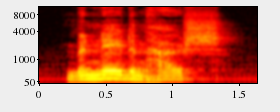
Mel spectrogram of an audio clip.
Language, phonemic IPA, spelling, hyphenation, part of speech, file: Dutch, /bəˈneː.də(n)ˌɦœy̯s/, benedenhuis, be‧ne‧den‧huis, noun, Nl-benedenhuis.ogg
- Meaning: the downstairs or lower portion of a house, sometimes a residence separate (i.e. with separate inhabitants) from the upstairs or upper portion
